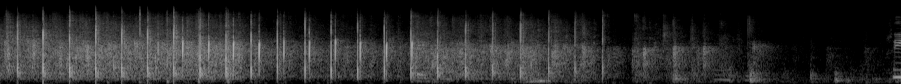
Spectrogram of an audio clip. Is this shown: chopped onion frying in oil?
no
